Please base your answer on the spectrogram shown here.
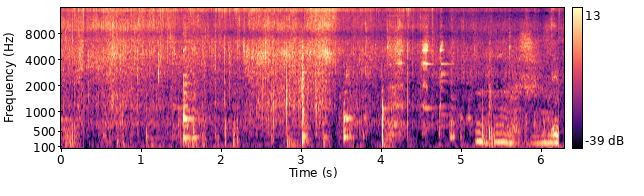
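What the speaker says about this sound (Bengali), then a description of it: "চিংড়ি মাছ ভাজা করে নিচ্ছি" Prawns sizzle and crackle in hot oil, with occasional scrapes of a spatula stirring through the pan, close by and steady.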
